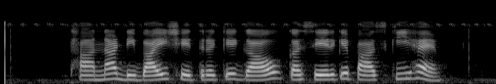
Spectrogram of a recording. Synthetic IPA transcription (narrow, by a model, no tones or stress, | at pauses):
t̪ʰaːnaɖɪbaːikʃeːt̪ɾəkeɡaːokɐseːɾkepaːskiɦɛː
